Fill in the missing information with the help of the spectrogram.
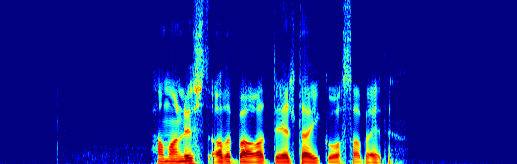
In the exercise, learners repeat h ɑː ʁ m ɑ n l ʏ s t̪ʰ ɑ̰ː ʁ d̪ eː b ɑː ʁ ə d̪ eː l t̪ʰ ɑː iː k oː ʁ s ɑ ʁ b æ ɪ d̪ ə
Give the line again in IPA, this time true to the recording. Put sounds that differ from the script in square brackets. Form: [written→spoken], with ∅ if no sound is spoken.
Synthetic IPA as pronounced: h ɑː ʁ m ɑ n l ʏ s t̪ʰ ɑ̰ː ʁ d̪ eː b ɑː ʁ ə d̪ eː l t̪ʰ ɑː iː [k→ɡ] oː ʁ s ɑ ʁ b æ ɪ d̪ ə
